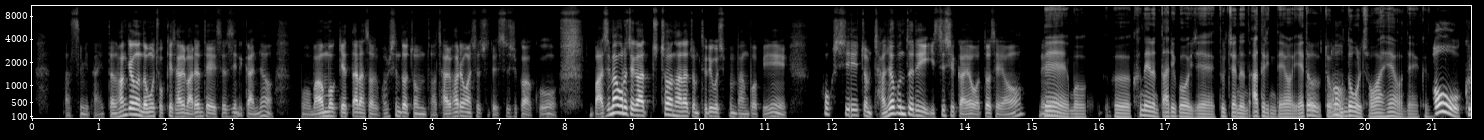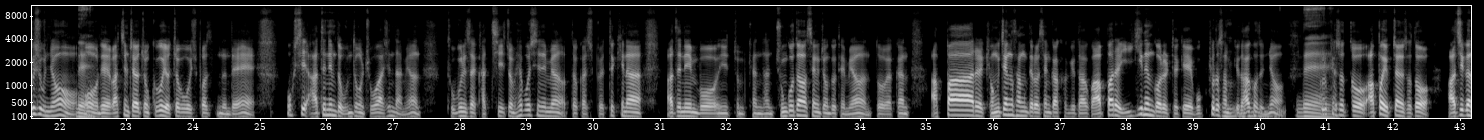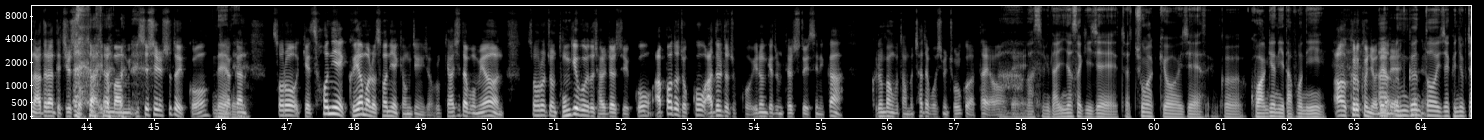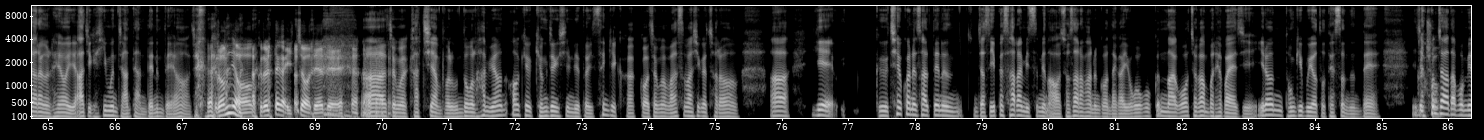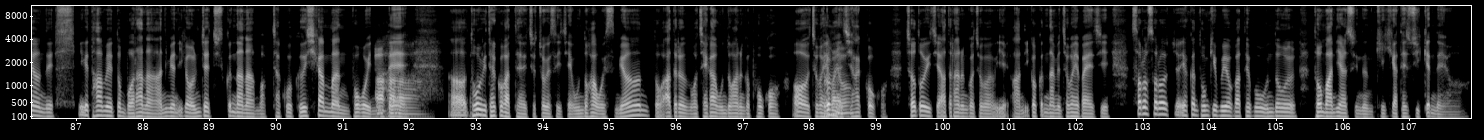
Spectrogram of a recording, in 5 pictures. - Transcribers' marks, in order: tapping; laugh; other background noise; laugh; laugh; laugh; teeth sucking; laugh
- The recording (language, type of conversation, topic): Korean, advice, 반복되는 미루기 습관 때문에 목표 달성에 자꾸 실패하는데, 어떻게 하면 고칠 수 있을까요?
